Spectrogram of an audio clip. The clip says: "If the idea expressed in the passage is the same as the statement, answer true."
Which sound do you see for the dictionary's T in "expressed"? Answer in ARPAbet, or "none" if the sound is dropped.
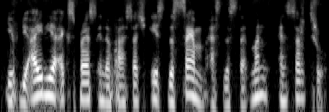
none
